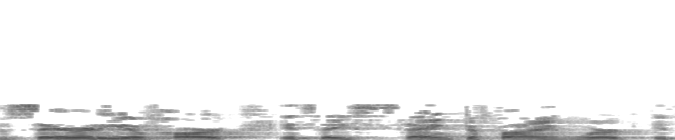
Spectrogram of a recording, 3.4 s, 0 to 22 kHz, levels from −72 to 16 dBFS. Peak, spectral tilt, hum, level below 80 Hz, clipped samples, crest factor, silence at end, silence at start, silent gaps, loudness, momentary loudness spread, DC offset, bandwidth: -2 dBFS; -7.5 dB/octave; none; -68 dBFS; under 0.1%; 16 dB; 0 s; 0 s; none; -17 LUFS; 7 LU; under 0.1%; 5.8 kHz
